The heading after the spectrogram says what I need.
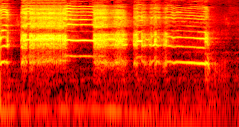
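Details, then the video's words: Bright, loud crowing from a Kukuak Balenggek rooster in a hobby flock: long sustained notes broken by brief dips in loudness, ending in a gliding tail that fades into quiet. "Hobi Ternak Ayam Kukuak Balenggek, AKB (bagian II)"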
